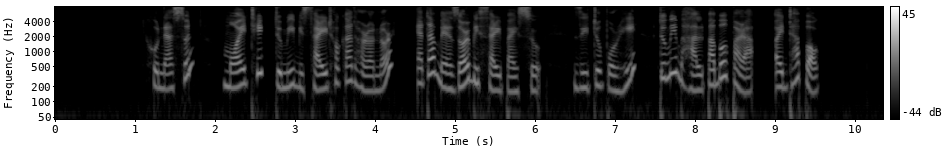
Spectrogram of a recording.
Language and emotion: Assamese, happy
